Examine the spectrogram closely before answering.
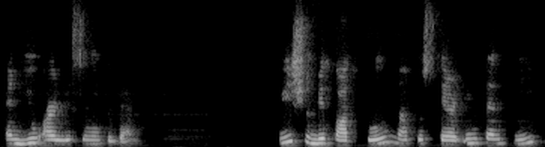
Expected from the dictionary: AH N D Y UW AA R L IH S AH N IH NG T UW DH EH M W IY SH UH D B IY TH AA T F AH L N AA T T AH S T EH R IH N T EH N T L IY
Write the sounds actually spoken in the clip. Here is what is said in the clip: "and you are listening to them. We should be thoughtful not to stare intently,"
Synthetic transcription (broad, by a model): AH N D Y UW AA R L IH S AH N IH NG T UW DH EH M W IY SH UH D B IY TH AA T F AH L N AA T T AH S T EH R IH N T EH N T L IY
